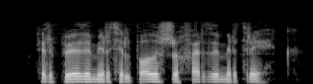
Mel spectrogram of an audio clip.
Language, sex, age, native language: Icelandic, male, 13, Icelandic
